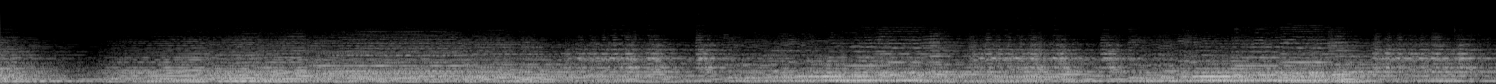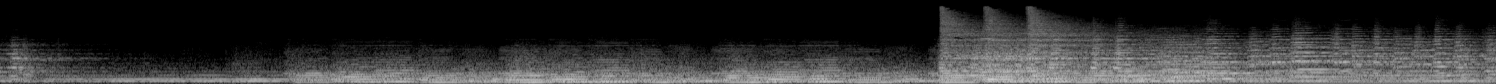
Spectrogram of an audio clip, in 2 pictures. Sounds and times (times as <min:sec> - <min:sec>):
Classical music: 0:00.0 - 0:29.9
Inside, large room or hall: 0:00.0 - 0:29.9
Orchestra: 0:00.0 - 0:29.9.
